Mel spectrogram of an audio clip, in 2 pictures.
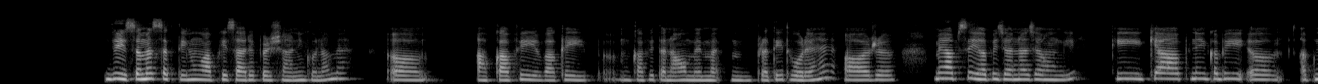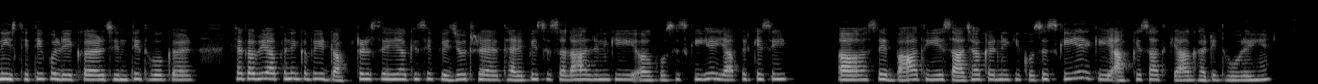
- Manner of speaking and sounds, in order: in English: "फिजियोट्रे थेरेपी"
- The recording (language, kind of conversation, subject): Hindi, advice, चोट के बाद मैं खुद को मानसिक रूप से कैसे मजबूत और प्रेरित रख सकता/सकती हूँ?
